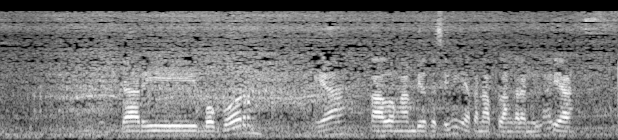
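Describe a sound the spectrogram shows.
A scooter engine hums as it pulls away.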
